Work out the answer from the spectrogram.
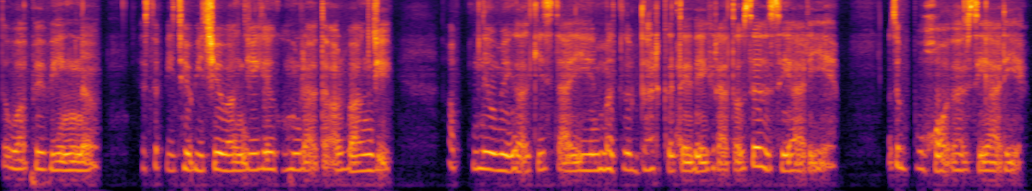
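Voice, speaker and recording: Gravelly-voiced woman storyteller. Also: fairly high pitch, level tone, moderate pace, mellow. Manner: chatty, repetitive storytelling. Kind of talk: casual fan-fiction retelling.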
